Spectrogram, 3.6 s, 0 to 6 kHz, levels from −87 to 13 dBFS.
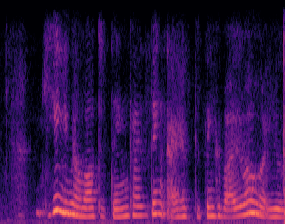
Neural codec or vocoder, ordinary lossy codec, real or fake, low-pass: codec, 44.1 kHz, 7.8 kbps, Pupu-Codec; Opus, 16 kbps; fake; 5.4 kHz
